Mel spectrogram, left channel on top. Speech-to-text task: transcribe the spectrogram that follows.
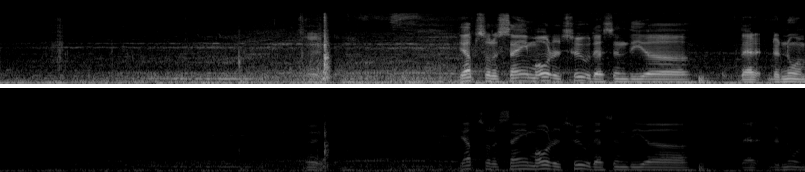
There you go. Yep, so the same motor too that's in the new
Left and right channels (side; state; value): right; quieter; 25.3 dB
